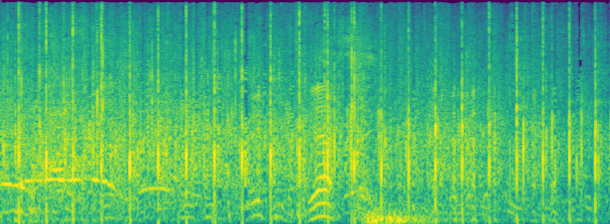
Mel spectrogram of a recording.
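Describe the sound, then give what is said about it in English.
A live audience gives a round of applause as a speaker's time is called, a dense patter of many hands clapping throughout, while a few voices speak briefly over it. “And that's your time. Round of applause.”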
